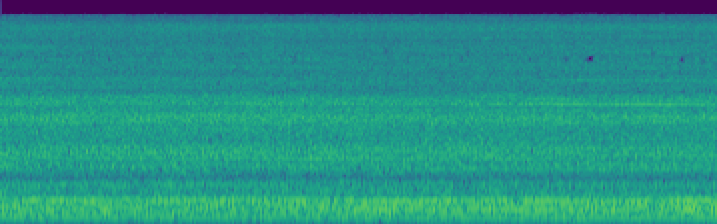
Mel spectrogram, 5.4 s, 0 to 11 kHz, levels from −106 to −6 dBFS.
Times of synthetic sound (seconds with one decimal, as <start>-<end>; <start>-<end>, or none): 0.0-2.6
